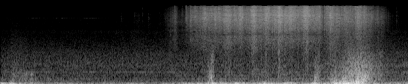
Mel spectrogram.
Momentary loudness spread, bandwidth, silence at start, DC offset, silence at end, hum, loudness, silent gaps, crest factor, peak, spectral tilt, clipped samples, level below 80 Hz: 21 LU; 16.5 kHz; 0 s; under 0.1%; 0 s; none; -17 LUFS; none; 18 dB; 0 dBFS; -3 dB/octave; under 0.1%; -22 dBFS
